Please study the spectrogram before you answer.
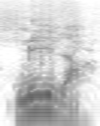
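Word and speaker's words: Miele: Ang laundry is ano Mila. They pronounce it Mila eh. Mila is a German brand.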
